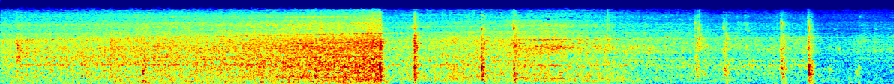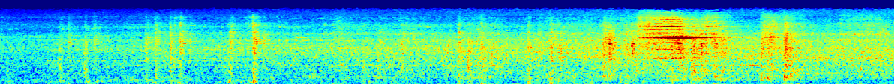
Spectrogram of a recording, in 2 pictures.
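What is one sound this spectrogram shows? An electric locomotive rumbles past close by, then fades into the distance.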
